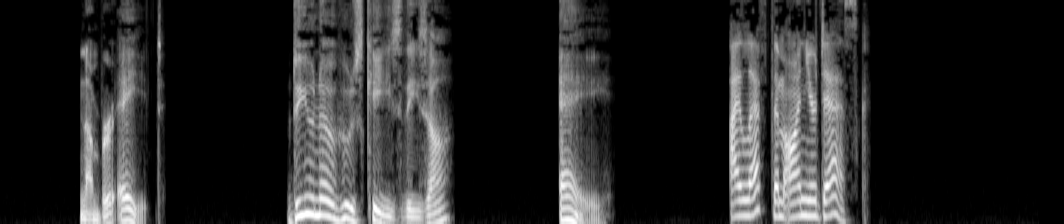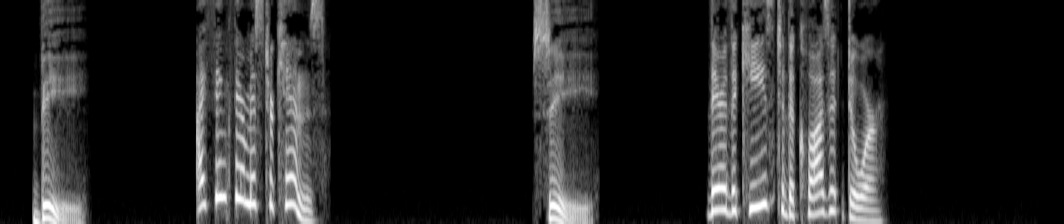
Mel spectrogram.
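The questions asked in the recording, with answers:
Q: Do you know whose keys these are?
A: B: I think they're Mr. Kim's.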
